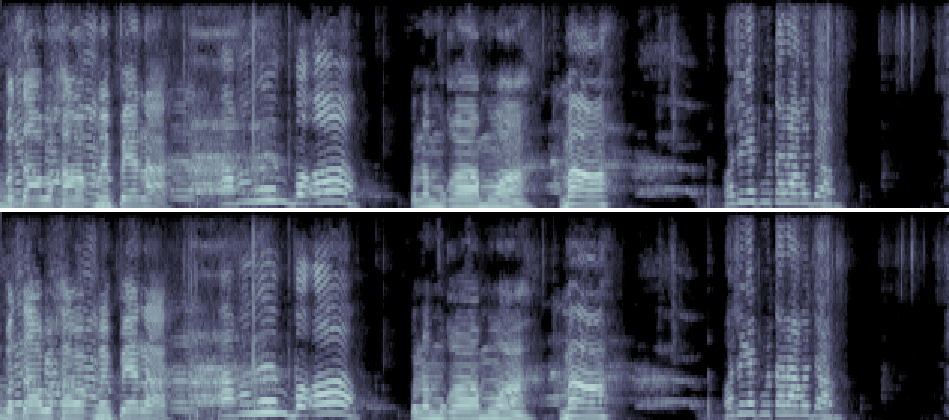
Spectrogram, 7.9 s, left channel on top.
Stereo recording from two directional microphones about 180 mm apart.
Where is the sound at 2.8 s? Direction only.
Centre (ahead or behind).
